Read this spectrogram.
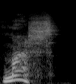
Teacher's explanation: The Spanish sound is visibly intermediate between English 's' and 'sh'.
